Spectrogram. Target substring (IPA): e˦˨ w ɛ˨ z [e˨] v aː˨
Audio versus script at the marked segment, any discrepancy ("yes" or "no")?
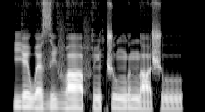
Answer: yes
